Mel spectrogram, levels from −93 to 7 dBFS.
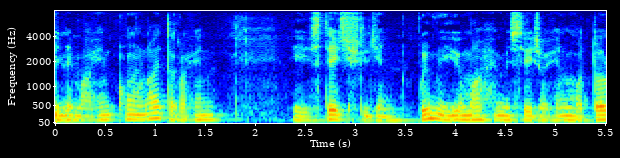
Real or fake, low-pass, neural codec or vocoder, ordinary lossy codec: fake; none; codec, 16 kHz, 16 kbps, FunCodec, trained on LibriTTS, 50 frames a second; none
